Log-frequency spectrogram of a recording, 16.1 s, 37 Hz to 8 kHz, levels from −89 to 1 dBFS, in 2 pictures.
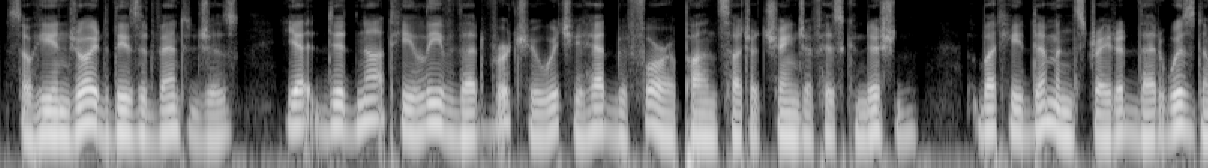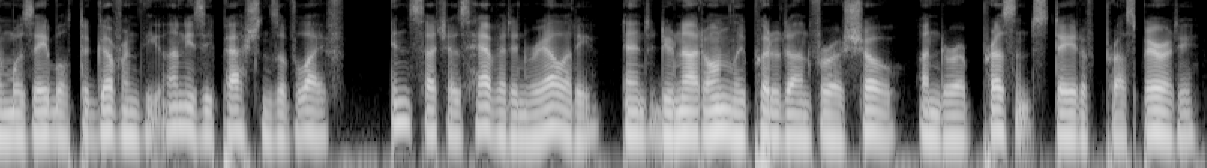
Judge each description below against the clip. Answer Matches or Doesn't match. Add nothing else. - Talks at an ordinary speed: Doesn't match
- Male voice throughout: Matches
